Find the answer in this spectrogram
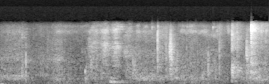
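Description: Quiet room with a few faint, sharp clicks and soft rustling, about four clicks spread through the second half.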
